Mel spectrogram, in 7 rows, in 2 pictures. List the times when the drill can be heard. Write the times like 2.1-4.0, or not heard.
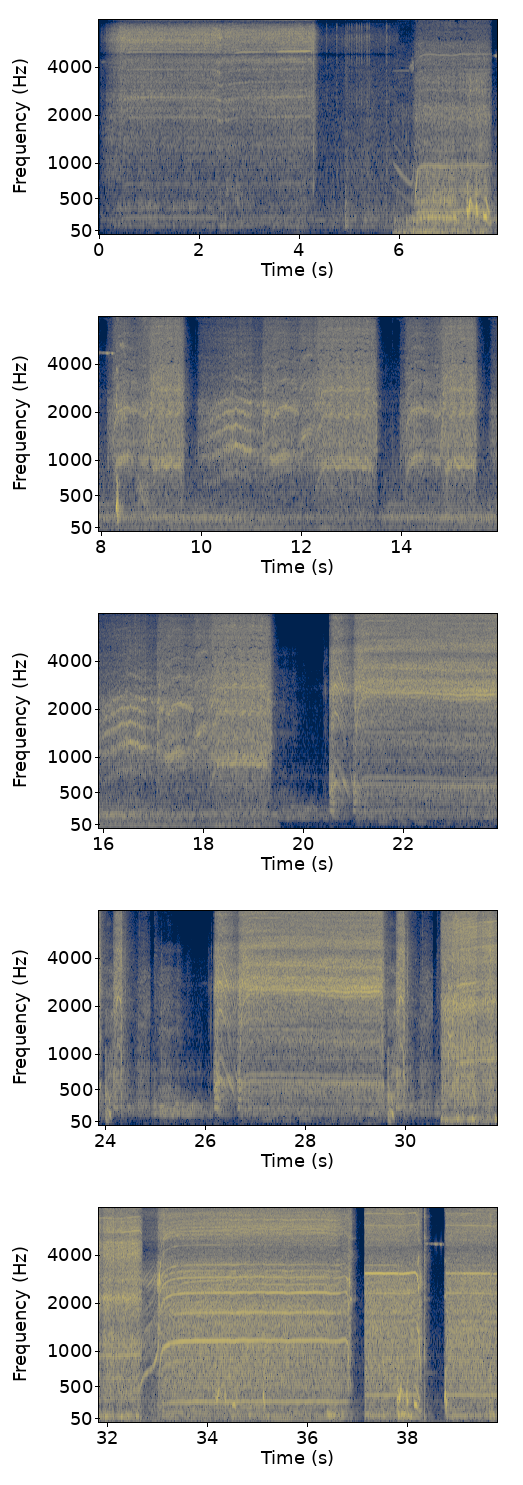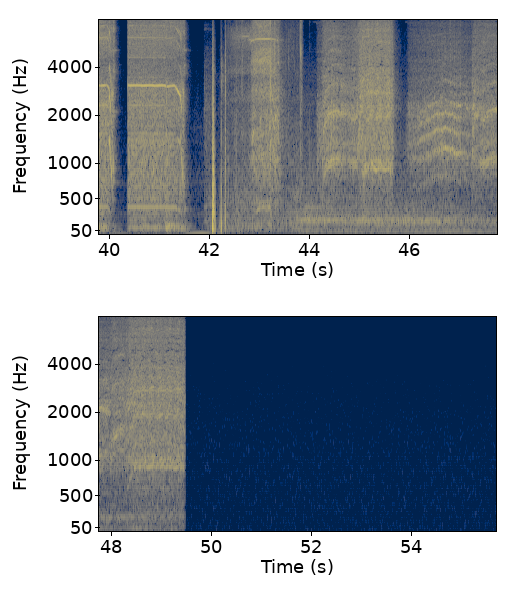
0.1-49.5.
